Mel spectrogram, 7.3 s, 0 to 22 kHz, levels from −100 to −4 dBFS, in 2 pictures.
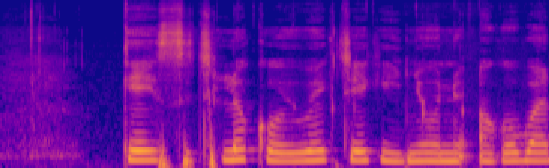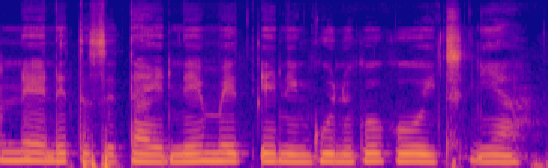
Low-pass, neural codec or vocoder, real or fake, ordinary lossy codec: none; none; real; none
